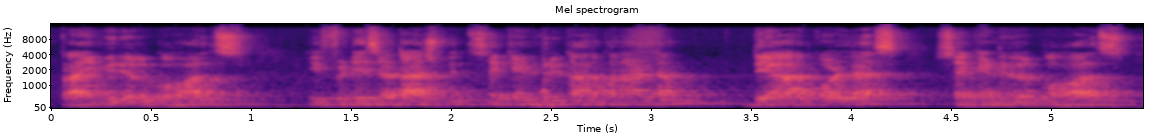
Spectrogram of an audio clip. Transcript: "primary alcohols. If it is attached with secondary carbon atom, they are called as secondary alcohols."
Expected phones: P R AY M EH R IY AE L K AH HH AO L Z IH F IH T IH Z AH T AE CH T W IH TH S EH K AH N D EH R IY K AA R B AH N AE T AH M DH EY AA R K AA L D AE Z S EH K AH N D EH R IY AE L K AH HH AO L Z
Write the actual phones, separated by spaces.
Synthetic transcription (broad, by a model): P R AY M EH R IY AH L K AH HH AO L S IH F IH T IH Z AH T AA S T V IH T S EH K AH N D R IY K AA R B AH N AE T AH M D EY AA R K AA L D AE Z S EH K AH N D R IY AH L K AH HH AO L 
